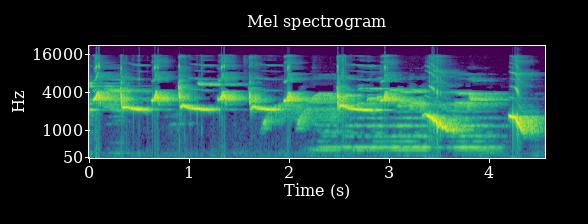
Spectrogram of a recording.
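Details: White-rumped shama song rich in borrowed fill-in material, meant to provoke other shamas into replying: repeated loud downward-sliding whistles about once a second, then a steady low hum-like tone under mixed phrases.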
